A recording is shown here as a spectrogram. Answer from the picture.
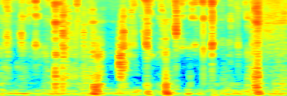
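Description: Close-miked chewing of a mouthful of Orion Choco Pie, chocolate-coated cake with marshmallow filling, with a few sharp mouth clicks about half a second apart.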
